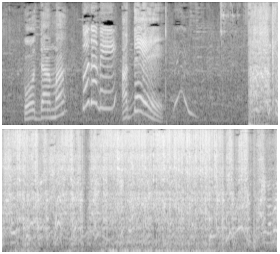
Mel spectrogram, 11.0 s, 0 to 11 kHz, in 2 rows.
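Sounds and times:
car engine starting: 4.9 - 11.0.

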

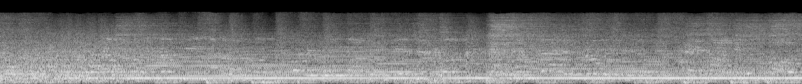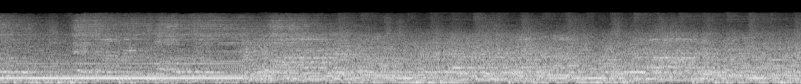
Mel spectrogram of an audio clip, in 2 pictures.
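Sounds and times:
punk rock band playing live: 0.0 - 16.0.

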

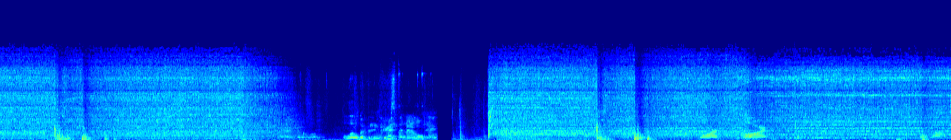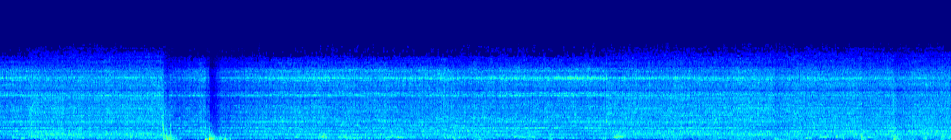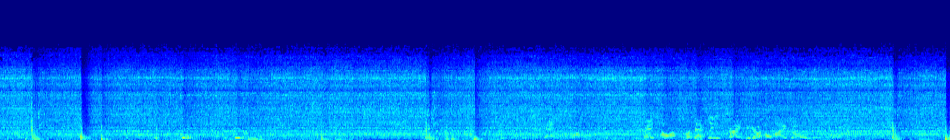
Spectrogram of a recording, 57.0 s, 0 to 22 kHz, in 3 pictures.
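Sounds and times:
electric motors whirring: 0.0 - 6.3, 9.7 - 57.0
sharp knocks: 1.0 - 2.4, 11.9 - 13.2, 22.2 - 23.8, 34.4 - 34.8, 38.5 - 39.0, 39.6 - 40.3, 43.0 - 43.5, 46.6 - 47.8, 55.8 - 56.2.

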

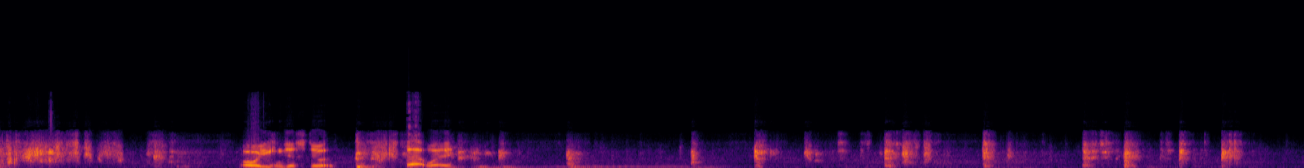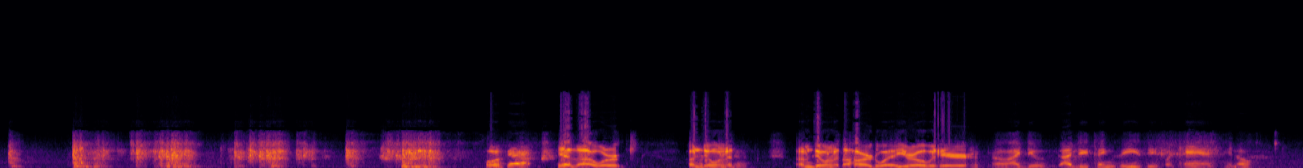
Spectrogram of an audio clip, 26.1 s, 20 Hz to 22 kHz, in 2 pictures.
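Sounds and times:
metal scraping and rattling: 3.5 - 12.6
sheet metal being pried apart: 6.9 - 17.7.

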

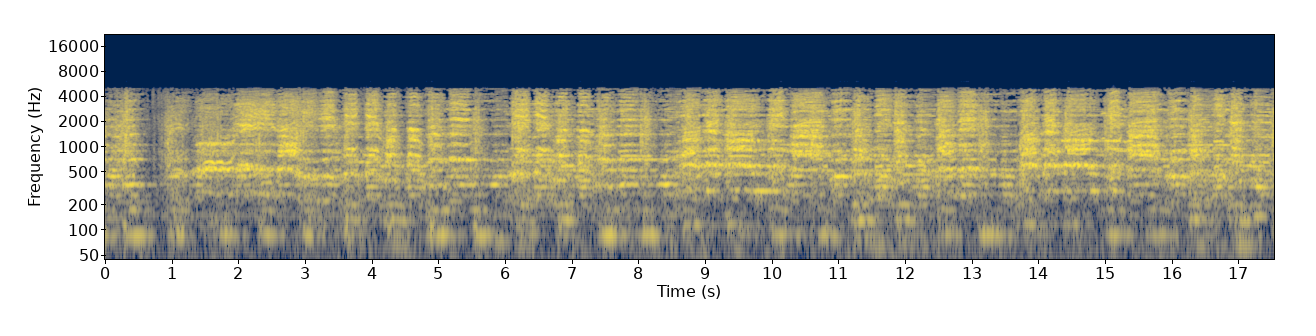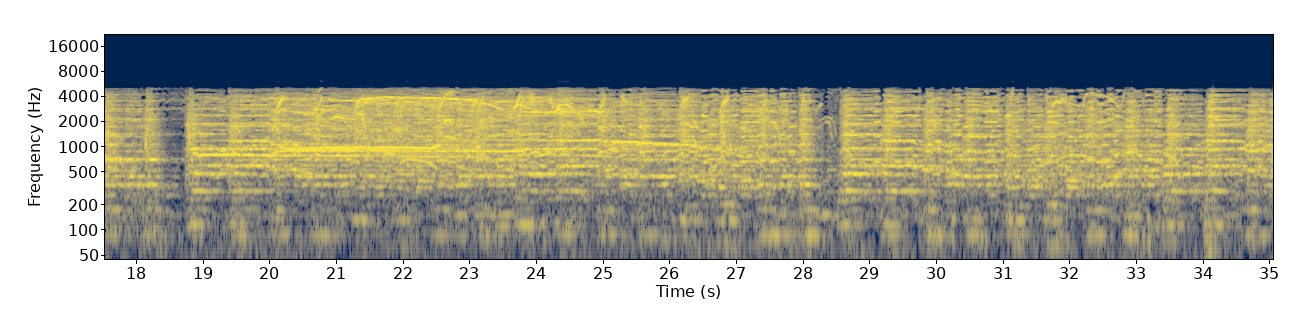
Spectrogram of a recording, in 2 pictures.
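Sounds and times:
choir singing: 0.0 - 35.0
instrumental accompaniment: 0.0 - 35.0.

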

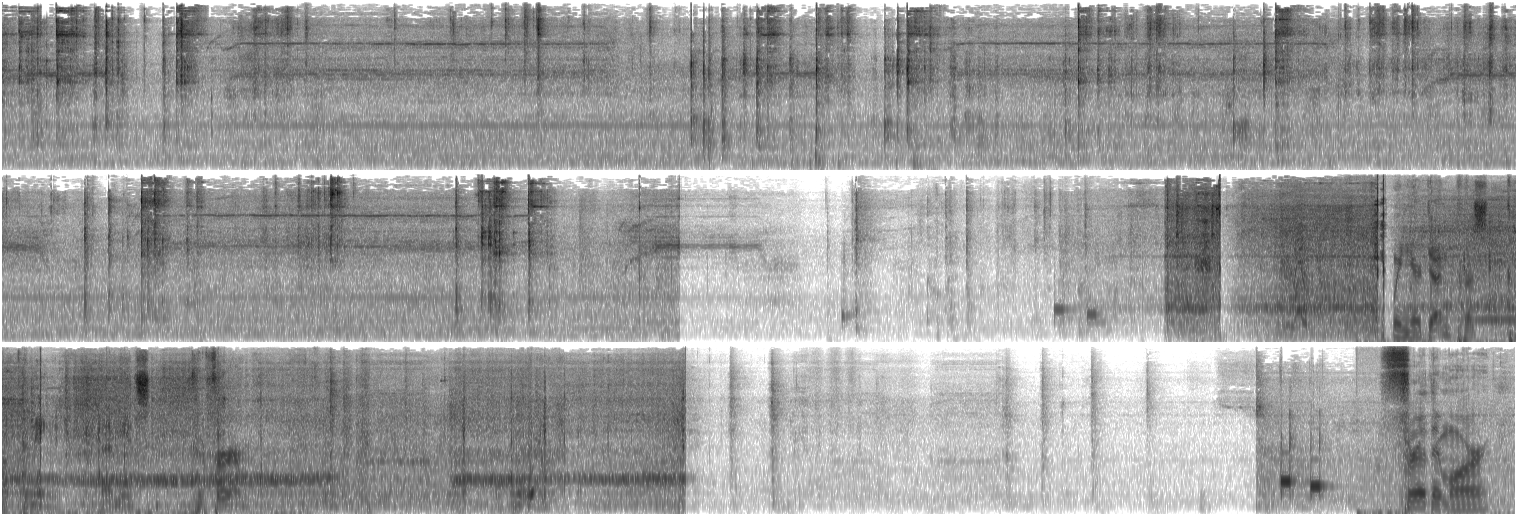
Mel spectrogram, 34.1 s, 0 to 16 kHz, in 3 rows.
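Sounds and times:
coin mechanism running: 0.0 - 4.5, 5.5 - 11.5, 12.2 - 15.6
high steady machine tone: 0.0 - 17.2, 19.3 - 27.9
machine humming: 19.8 - 27.9, 32.4 - 34.0.

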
